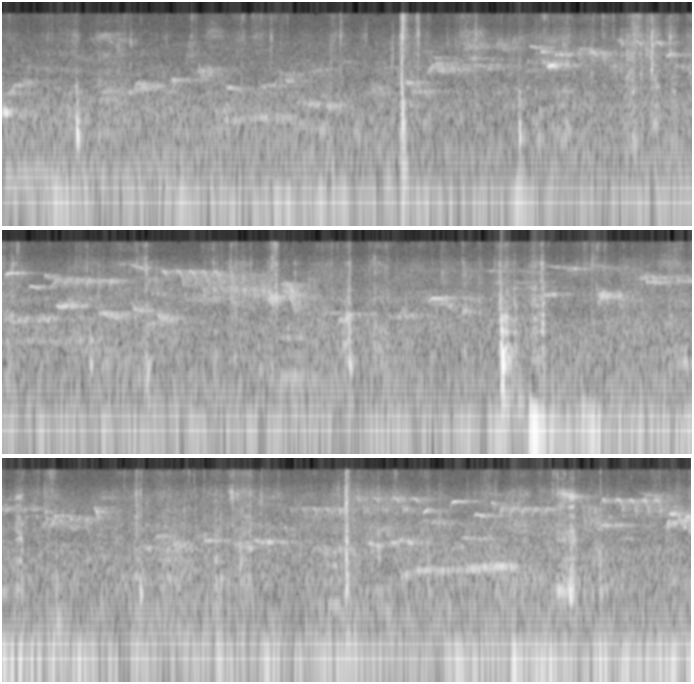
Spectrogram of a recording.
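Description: A knife slices through raw beef heart on a wooden cutting board.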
